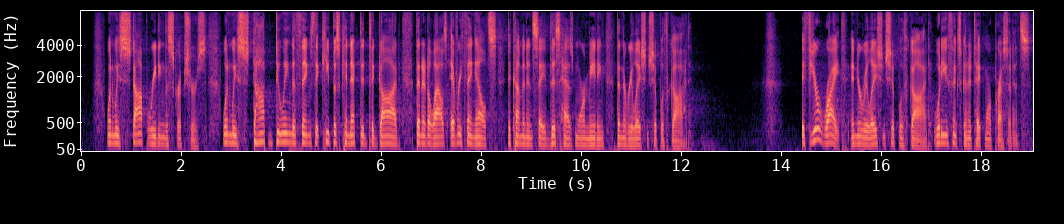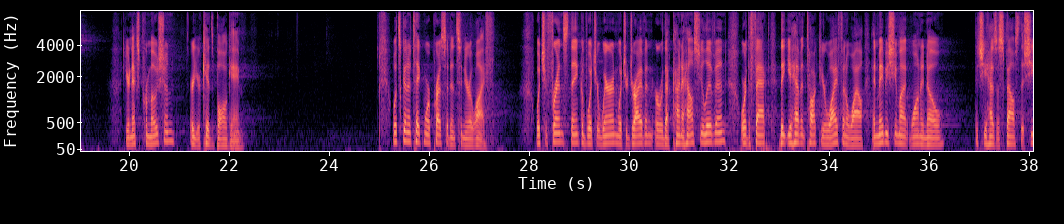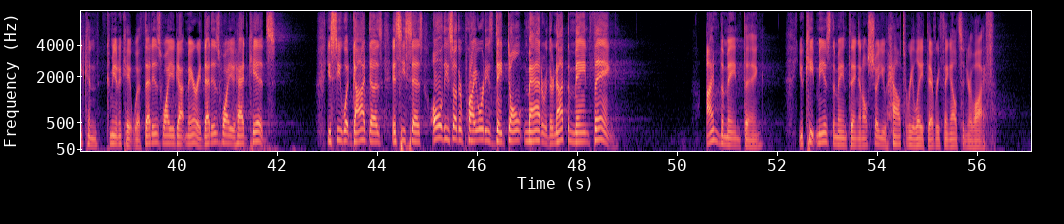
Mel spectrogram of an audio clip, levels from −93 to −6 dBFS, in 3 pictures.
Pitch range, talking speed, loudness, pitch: 110-140 Hz, 185 wpm, -26 LUFS, 125 Hz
